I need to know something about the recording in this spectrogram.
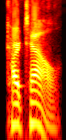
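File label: "cartel", American English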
